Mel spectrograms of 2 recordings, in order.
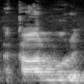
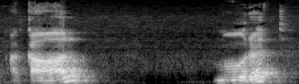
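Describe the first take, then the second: First: The two words run together without a pause. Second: There is a pause after Akal.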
